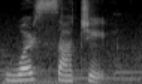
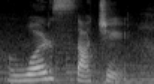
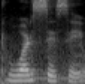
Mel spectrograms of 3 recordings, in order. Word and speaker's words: Versace: It's Versace. Versace, not Versace. Versace is the wrong pronunciation. The right pronunciation is Versace.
